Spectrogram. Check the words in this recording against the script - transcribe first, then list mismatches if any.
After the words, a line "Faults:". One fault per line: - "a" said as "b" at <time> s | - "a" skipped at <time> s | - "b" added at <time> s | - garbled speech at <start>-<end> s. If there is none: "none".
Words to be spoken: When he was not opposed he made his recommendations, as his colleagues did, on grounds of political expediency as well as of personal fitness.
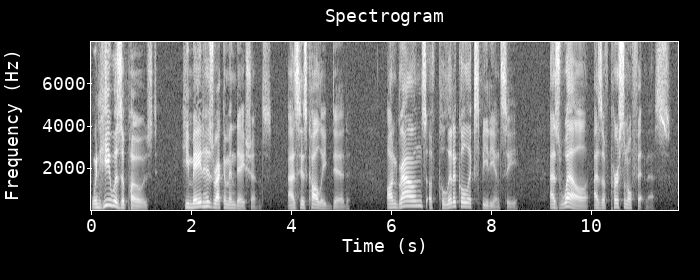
When he was opposed he made his recommendations, as his colleague did, on grounds of political expediency as well as of personal fitness.
Faults:
- "not" skipped at 0.6 s
- "colleagues" said as "colleague" at 4.3 s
